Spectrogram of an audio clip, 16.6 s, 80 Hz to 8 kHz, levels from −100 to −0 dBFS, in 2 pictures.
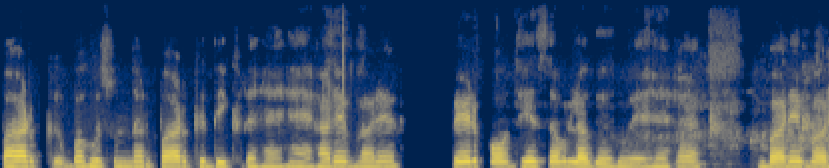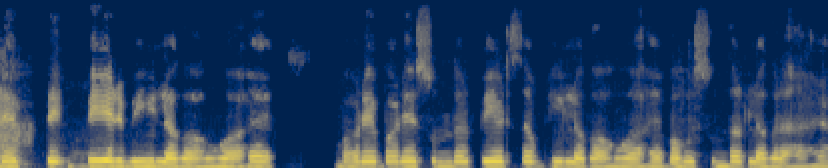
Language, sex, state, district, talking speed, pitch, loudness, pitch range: Hindi, female, Bihar, Sitamarhi, 135 wpm, 215 Hz, -20 LUFS, 200-225 Hz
